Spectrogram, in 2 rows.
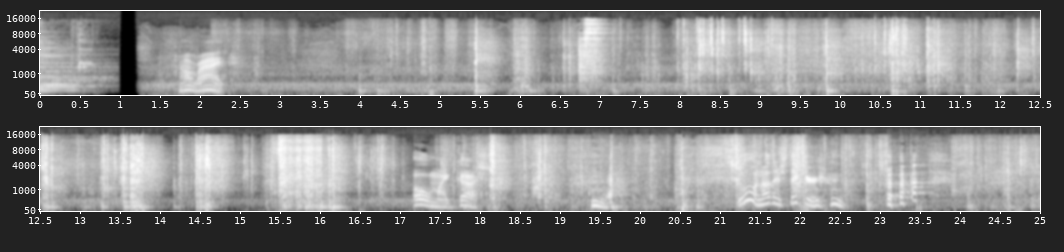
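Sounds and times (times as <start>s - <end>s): cardboard box rustling and crinkling: 7.2s - 13.6s, 17.6s - 25.0s.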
